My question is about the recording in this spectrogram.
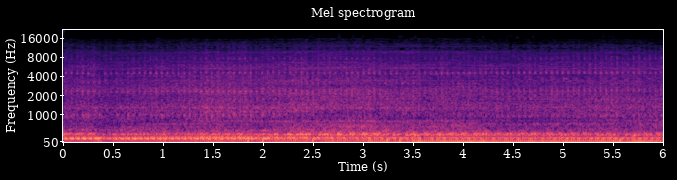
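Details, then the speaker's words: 1937 Talbot 3 Litre straight-six, recommissioned after decades unused, on a brief run while things get used to running again. Deep, smooth, even burble at steady idle with no knocks or misses; healthy idle. "can't beat a nice straight six"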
